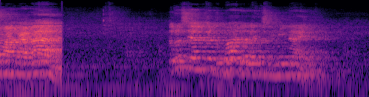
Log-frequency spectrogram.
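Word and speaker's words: Gemini: Terus yang kedua adalah Jiminai. Tulisannya diini tapi bacanya Jiminai.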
